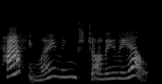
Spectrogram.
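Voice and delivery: high bright cheery elf greeting; squeaky upbeat elf, to children. Shown as a demonstration. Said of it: "talking and interacting as an elf".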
